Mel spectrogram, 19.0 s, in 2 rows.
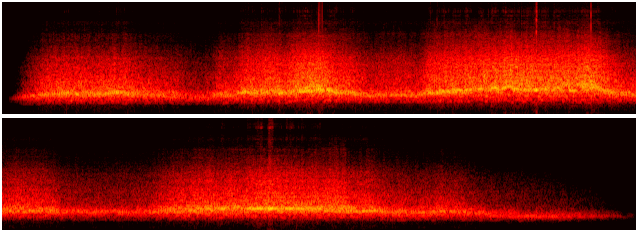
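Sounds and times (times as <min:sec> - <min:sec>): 
winter wind: 0:00.0 - 0:18.8.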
